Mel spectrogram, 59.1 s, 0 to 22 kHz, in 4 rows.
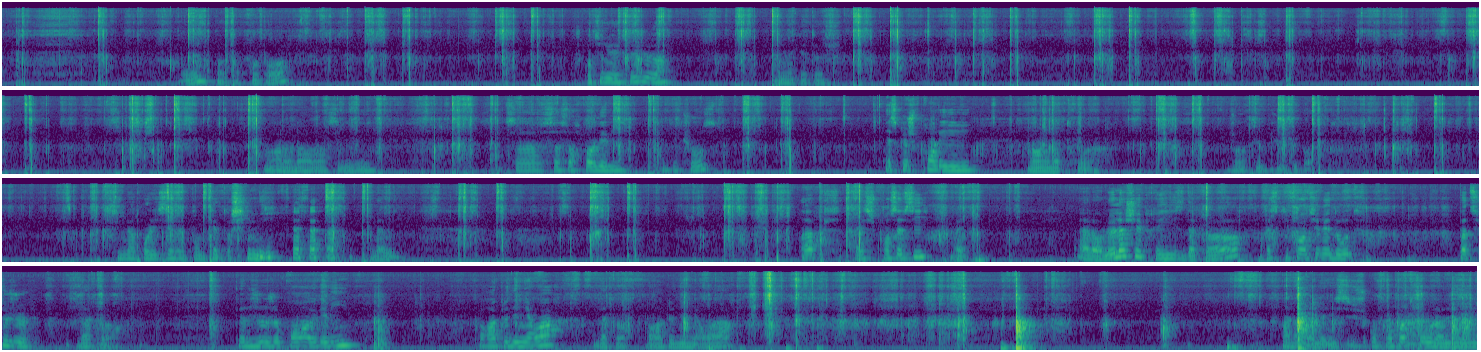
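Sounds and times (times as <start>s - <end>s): cards being shuffled: 0.1s - 23.7s, 24.5s - 39.8s, 49.3s - 55.5s, 56.7s - 59.0s.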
